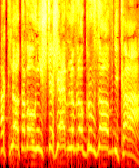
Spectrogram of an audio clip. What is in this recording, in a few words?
landmark near truck destroyed, ru; localized english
